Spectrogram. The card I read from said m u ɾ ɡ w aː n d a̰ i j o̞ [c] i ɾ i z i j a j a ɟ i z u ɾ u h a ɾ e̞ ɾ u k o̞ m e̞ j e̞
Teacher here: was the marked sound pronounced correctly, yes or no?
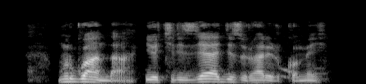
yes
